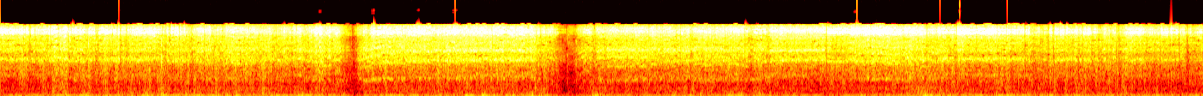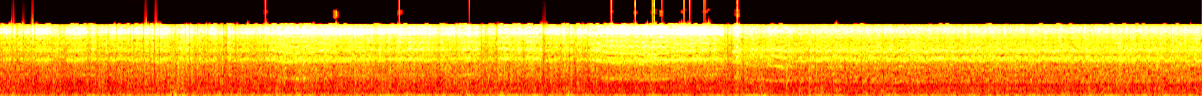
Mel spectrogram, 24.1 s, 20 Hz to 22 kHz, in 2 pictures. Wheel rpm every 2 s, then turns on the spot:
230, 180, 180, 210, 220, 230, 230, 230, 230, 210, 190, 190.
none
